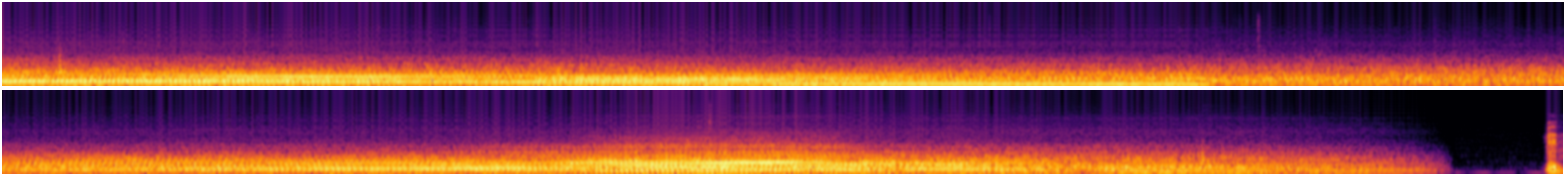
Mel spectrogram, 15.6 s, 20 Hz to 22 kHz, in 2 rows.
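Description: A 2008 Lexus IS-F V8 revs and growls continuously and loudly for about fifteen seconds. The engine note rises and falls through several climbs, with a throatier surge near the end before it cuts off abruptly.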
